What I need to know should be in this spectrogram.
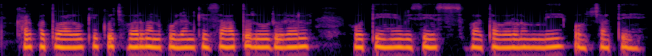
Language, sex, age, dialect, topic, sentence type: Hindi, female, 41-45, Awadhi Bundeli, agriculture, statement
